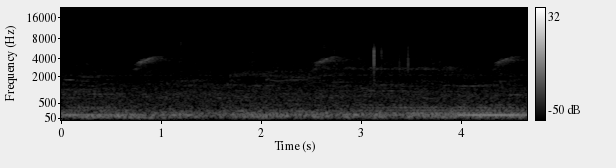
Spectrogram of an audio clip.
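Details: Northern cardinal in the Appalachian foothills northwest of Atlanta, near feeders, woods and a creek; three soft slurred whistles, evenly spaced, with a few brief clicks and steady low background rumble.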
